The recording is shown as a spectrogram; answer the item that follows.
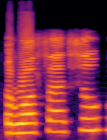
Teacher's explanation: سا کو باریک نرمی سے ادا کرنا ہے، سٹی نہیں آنی چاہیے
